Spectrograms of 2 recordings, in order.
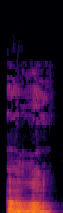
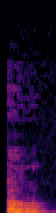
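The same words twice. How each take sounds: First: The 'oh' sounds doubtful and unsure. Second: The 'oh' sounds curious and interested. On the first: The listener is starting to doubt it. "there's a little bit of doubt creeping in" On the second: The listener is open and interested. "that sounds a little bit like maybe curiosity"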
